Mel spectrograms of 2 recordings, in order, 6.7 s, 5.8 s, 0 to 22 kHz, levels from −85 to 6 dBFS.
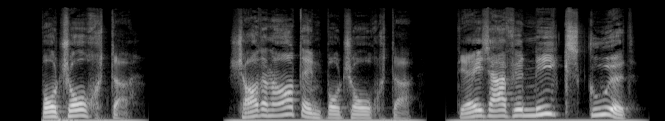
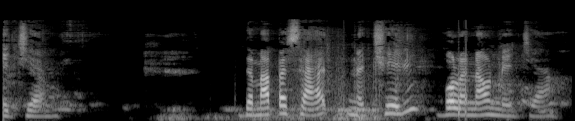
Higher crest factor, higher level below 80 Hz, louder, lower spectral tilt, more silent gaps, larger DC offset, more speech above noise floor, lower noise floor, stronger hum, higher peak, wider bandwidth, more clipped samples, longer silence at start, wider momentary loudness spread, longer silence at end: about the same, 18 dB vs 22 dB; first, -44 dBFS vs -54 dBFS; first, -18 LUFS vs -24 LUFS; first, -5 dB/octave vs -2.5 dB/octave; first, 1.49-2.24 s, 4.27-4.46 s vs 1.10-1.23 s; first, 4% vs under 0.1%; first, over 73 dB vs 25 dB; first, under -90 dBFS vs -50 dBFS; neither; about the same, -2 dBFS vs -4 dBFS; first, 17 kHz vs 11.5 kHz; neither; first, 0.4 s vs 0.05 s; second, 15 LU vs 20 LU; about the same, 0.15 s vs 0.1 s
